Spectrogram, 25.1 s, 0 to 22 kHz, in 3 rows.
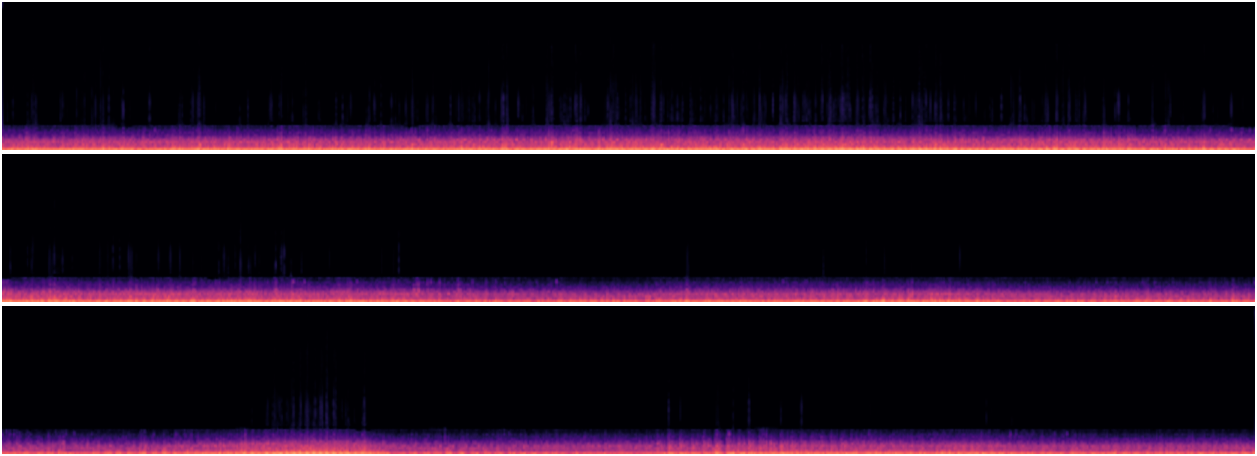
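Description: Honda XR650L's air-cooled single-cylinder four-stroke engine running at low, steady revs while the bike rides along. It gets a little lighter about halfway, then gives one short rev about three quarters of the way through before easing off again.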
